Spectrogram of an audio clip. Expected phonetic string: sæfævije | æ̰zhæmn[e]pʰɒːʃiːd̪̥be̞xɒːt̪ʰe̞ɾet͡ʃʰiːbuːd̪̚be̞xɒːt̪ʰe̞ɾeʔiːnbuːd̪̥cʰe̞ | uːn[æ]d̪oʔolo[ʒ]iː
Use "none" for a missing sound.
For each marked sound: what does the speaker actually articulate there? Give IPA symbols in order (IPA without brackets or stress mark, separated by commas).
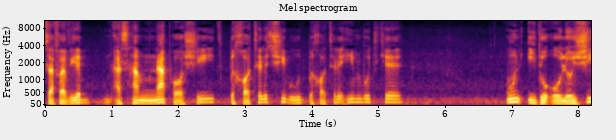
æ, i, ʒ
